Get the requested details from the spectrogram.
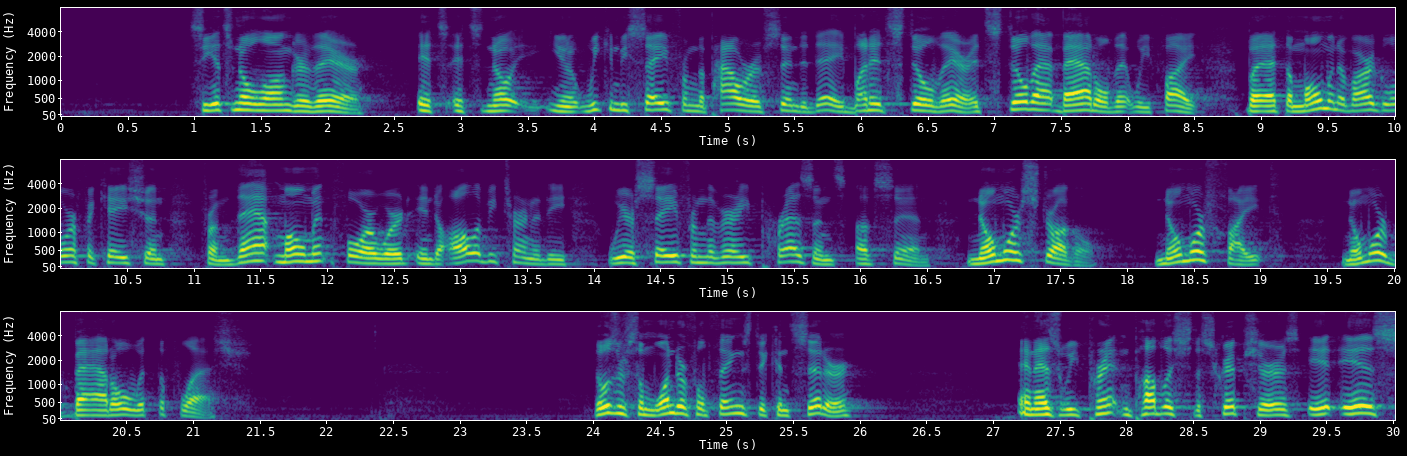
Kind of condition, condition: setting, large echoing room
